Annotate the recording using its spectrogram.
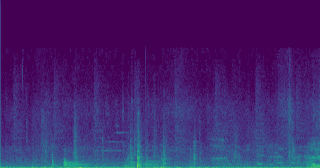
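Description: Steady low rumble of a KTX bullet train carriage interior while the train stands at the platform, with brief snatches of voice.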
